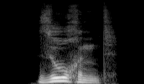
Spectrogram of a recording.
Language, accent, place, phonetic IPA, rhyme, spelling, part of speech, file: German, Germany, Berlin, [ˈzuːxn̩t], -uːxn̩t, suchend, verb, De-suchend.ogg
- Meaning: present participle of suchen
